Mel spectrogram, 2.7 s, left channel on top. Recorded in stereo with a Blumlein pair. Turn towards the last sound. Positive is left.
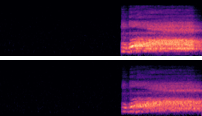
turn(degrees=40)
